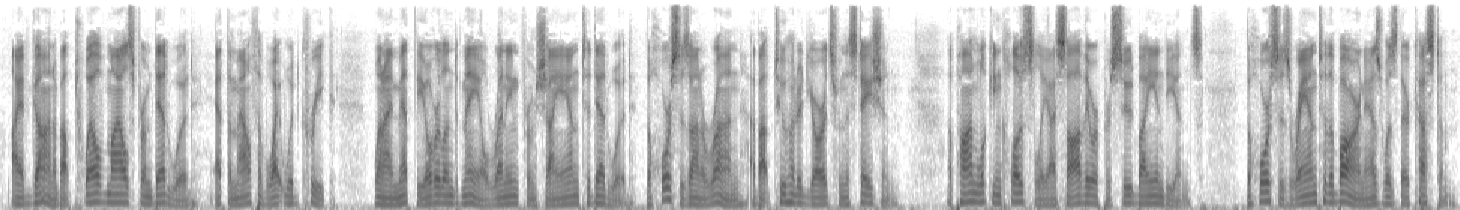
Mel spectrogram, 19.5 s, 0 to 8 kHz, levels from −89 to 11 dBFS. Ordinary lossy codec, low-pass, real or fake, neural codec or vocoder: MP3, 48 kbps; 7.2 kHz; real; none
